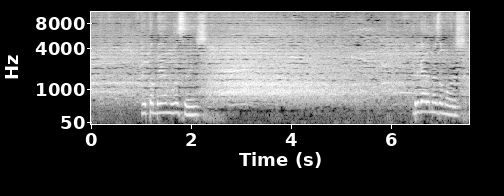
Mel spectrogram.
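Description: A woman sings loudly into a microphone over a live sound system.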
